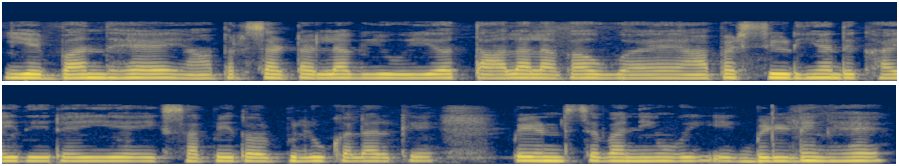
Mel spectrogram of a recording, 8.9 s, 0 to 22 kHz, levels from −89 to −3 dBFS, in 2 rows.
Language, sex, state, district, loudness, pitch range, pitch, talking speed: Hindi, female, Bihar, Sitamarhi, -16 LUFS, 175-185 Hz, 180 Hz, 230 wpm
